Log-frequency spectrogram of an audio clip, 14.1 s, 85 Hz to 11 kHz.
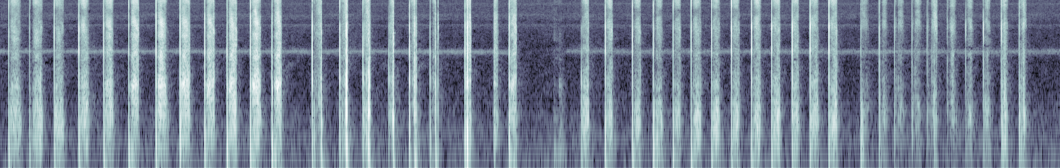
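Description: A pencil tip rubs and scratches back and forth against a small white plastic inline earphone remote and mic, making about 45 quick, dry, bright strokes with a short pause near the middle. A faint steady tone around 2.5 kHz hums underneath, and the strokes stop without any ring.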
